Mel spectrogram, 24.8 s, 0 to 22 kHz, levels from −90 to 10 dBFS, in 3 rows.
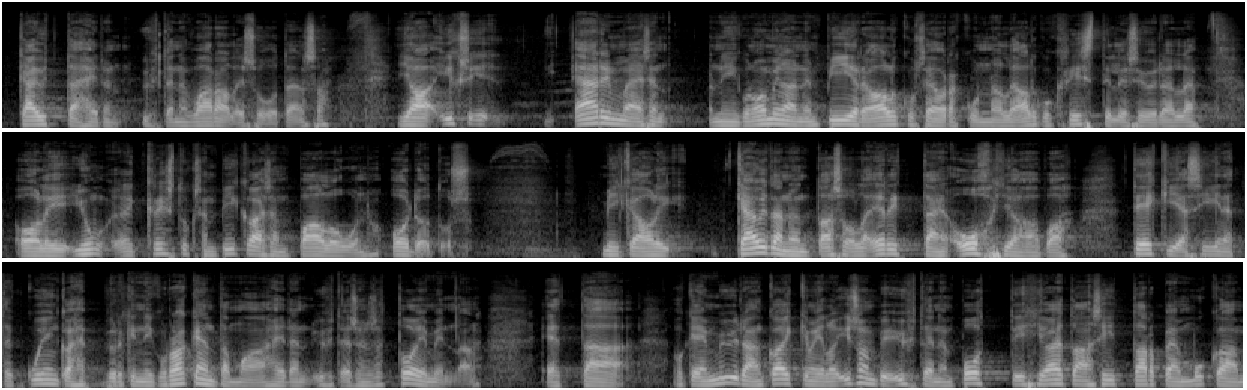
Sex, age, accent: male, 20-39, native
